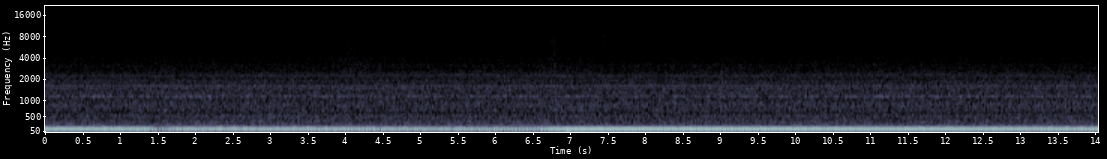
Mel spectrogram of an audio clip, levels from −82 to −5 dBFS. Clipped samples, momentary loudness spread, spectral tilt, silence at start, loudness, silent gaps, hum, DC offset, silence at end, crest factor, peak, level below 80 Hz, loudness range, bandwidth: under 0.1%; 6 LU; -8.5 dB/octave; 0 s; -34 LUFS; none; none; under 0.1%; 0 s; 12 dB; -22 dBFS; -54 dBFS; 4 LU; 3.8 kHz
